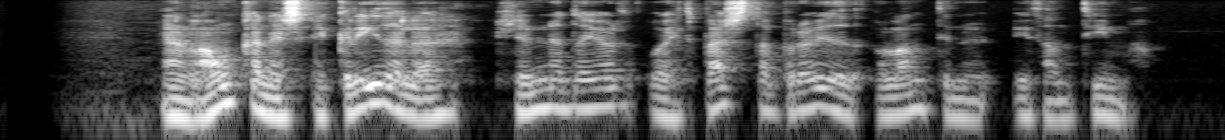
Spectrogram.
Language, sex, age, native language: Icelandic, male, 30-39, Icelandic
